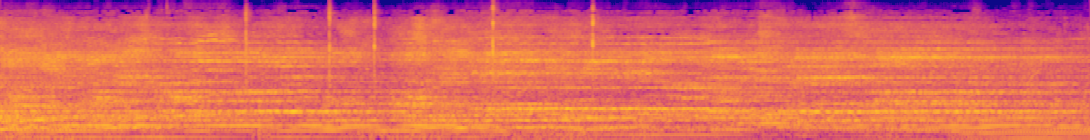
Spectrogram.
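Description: A choir singing a slow sacred hymn, with long held notes.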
